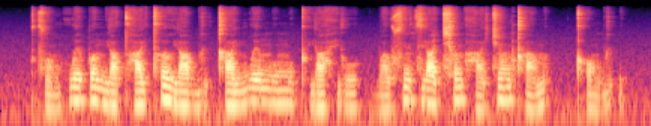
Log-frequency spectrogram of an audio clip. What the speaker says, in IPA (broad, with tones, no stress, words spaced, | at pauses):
t͡sɔ̃˨˩mhwe˥˧pə˦n̪ja˧ t̪ʰa˧jt̪ʰə˦ lja˧ bi˨ʔkʰa˧jmwe˦ mu˧mu˧ pʰja˧hju˧ | ba˨˩wsĩ˥˧ t͡sja˥˧t͡ɕʰə˦n ha˨˩jt͡ɕɔ̃˦mkʰa˨˦m | kʰɔ˨˩mbi˨ʔ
